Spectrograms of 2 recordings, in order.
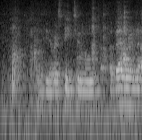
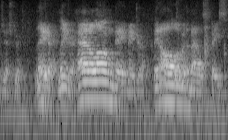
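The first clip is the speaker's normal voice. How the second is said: measured reading of a war memoir; story narration; 3 semitones higher, 4 dB louder than usual. A narrator's reading. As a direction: read it steady, let the scenes land. Reads book excerpt aloud.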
